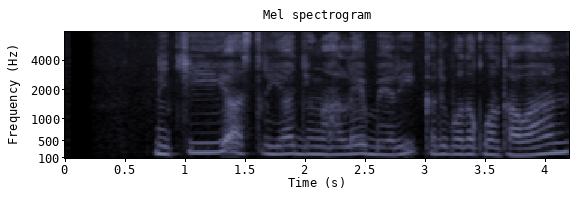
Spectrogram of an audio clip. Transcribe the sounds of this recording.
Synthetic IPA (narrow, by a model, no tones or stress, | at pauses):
nit͡ʃiast̪ɾiad͡ʒɨŋɦalɛbɛɾikɨrdipɔt̪ɔkuwart̪awan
